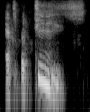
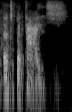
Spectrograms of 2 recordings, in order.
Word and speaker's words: expertise: Colleges and universities offer structured curricula that equip students with expertise in their chosen field. Never pronounce this word expertise. It's expertise.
